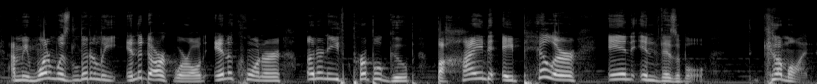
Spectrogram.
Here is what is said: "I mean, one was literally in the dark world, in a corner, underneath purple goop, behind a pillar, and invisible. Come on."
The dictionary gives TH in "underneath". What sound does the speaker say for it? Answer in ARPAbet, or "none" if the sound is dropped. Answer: TH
